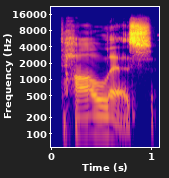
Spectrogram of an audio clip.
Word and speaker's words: Thales: Okay, it's Thales in English, but it's Thales in the way it's pronounced.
